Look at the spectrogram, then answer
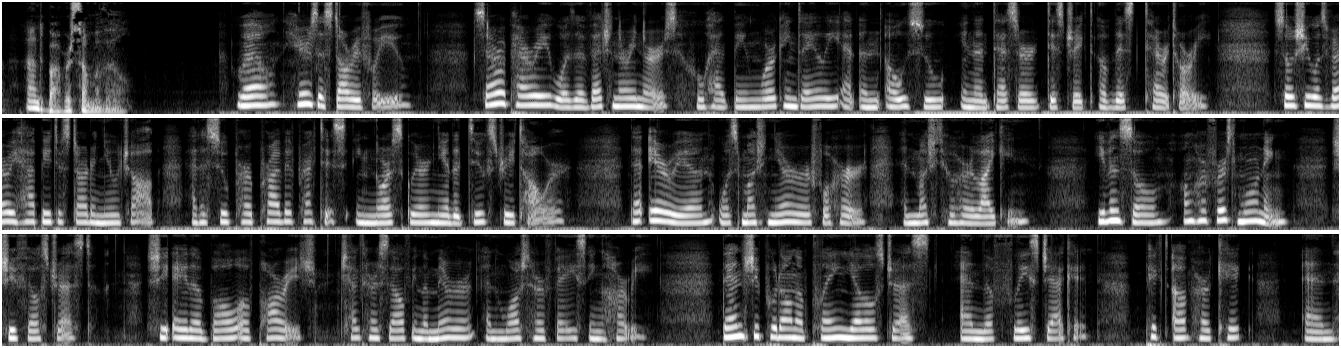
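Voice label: jiangsu, dialects of English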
